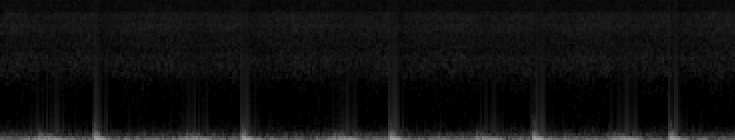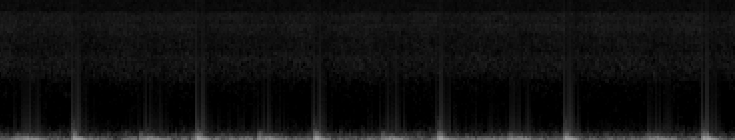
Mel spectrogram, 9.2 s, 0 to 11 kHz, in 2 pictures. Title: my heartbeat sound 30 year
